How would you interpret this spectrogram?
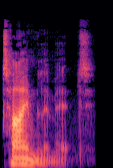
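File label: "time limit", British English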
